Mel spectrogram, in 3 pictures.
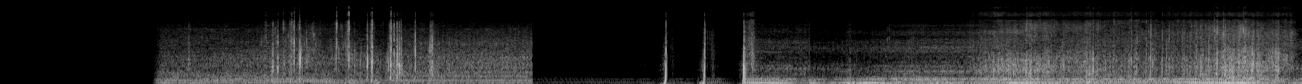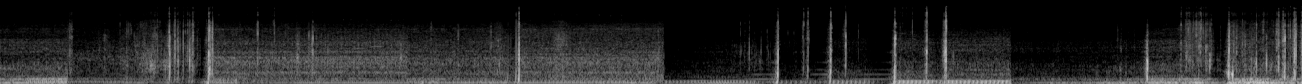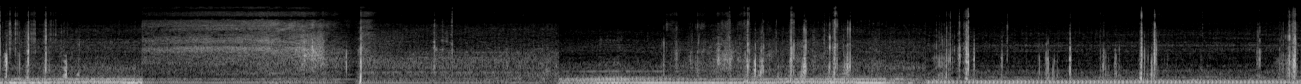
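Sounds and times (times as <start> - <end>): car engine running: 1.6 - 39.0
tyre crunching over objects: 9.7 - 13.0, 13.7 - 15.4, 24.5 - 27.0.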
